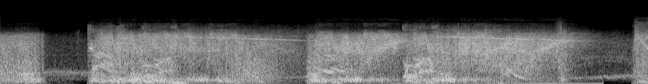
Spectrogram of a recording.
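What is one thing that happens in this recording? Punches and kicks land with heavy, rapid thuds.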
